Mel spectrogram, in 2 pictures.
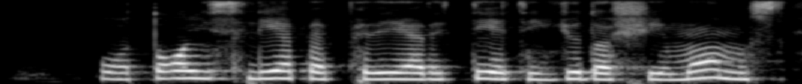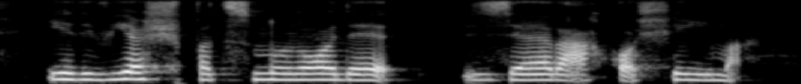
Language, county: Lithuanian, Vilnius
